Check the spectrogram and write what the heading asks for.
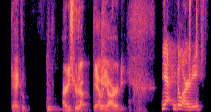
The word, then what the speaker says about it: Gagliardi: Gagliardi. Yeah, Gagliardi. So I'm the king of mispronouncing names, and I always feel terrible about it. I know the extra G there kind of throws everyone off, so no problem.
